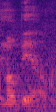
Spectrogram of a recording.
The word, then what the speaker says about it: Mobile: spelled mo bi l II and we all pronounce it mobile some of you have heard of it yeah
